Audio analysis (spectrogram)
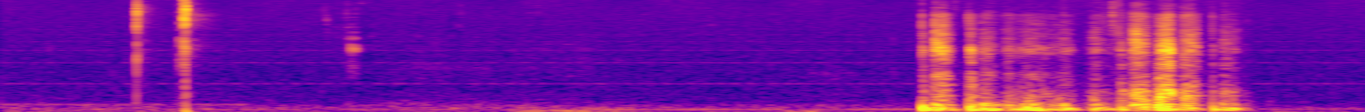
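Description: A couple of sharp clicks, a quiet pause, then about a second of dense scratching of a pen dragged quickly across paper, as if scrawling a signature. No one speaks.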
